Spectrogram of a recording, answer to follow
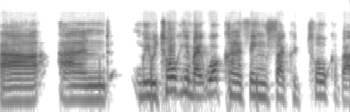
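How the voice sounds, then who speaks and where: A man with a West Country accent talks at a fairly quick pace in a dry, close sound with no echo and a quiet background. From West Country, England. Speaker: professor. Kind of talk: lecture. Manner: halting, many fillers and repetitions.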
